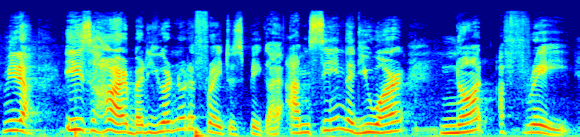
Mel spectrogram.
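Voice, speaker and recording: Woman, podcast host, high voice, teasing, casual. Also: expressive. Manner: teasing, quick, laughs easily.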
